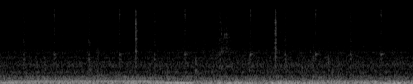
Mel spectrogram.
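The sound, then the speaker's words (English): A car pulls away from traffic lights as they turn green, its engine a steady low rumble heard from inside that shifts pitch partway through as it gets moving, with a faint regular ticking running throughout. “Okay, lights are green, off we go.”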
